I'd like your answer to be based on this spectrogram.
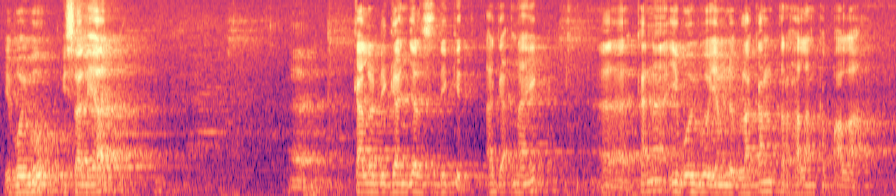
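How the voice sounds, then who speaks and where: A man preaching a sermon to a live audience indoors, telling stories with sharp emphatic rises. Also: mid-range voice, fairly even intonation, moderate pace, long pauses, a little hiss or hum. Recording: echoey hall from far off.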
